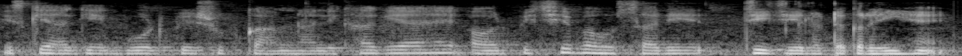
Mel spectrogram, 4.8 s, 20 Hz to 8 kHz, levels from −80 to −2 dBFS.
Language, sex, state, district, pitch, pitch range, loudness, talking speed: Hindi, female, Uttar Pradesh, Lalitpur, 165 Hz, 160-175 Hz, -20 LUFS, 200 wpm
